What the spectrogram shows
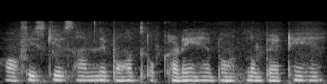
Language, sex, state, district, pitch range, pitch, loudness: Hindi, female, Chandigarh, Chandigarh, 185-195 Hz, 190 Hz, -18 LUFS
